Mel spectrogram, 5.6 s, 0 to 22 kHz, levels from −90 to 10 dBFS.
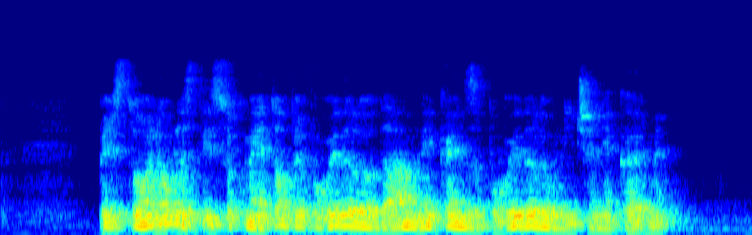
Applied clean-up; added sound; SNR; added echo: none; none; none; reverberation time 0.6 s.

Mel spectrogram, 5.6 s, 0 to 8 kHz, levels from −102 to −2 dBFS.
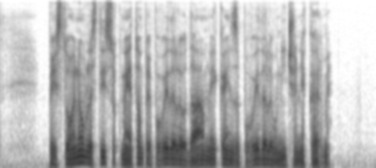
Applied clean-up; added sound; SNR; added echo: none; none; none; none.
